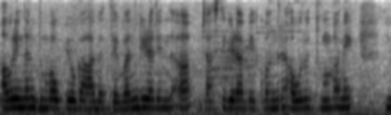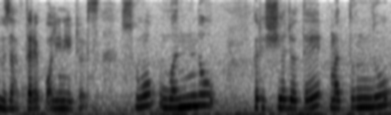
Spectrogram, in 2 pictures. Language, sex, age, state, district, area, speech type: Kannada, female, 18-30, Karnataka, Uttara Kannada, rural, spontaneous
